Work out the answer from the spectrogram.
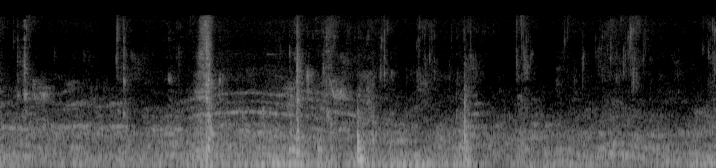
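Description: Wet mouth clicks and smacks of someone chewing a handful of saucy rice, a few sharp smacks at irregular intervals.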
